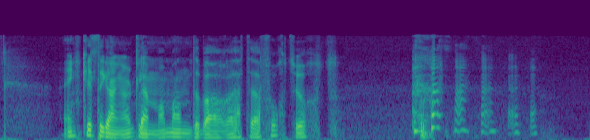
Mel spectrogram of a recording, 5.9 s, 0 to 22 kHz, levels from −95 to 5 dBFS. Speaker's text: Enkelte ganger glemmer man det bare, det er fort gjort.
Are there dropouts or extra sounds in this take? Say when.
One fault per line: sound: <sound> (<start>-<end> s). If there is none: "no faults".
sound: laugh (4.1-5.4 s)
